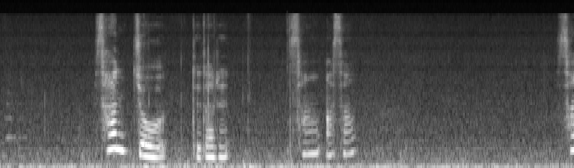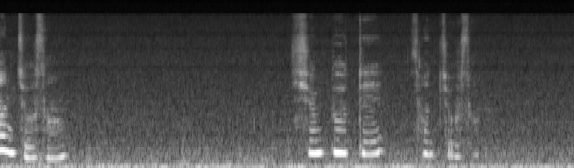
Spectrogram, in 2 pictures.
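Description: A young woman speaks softly and close to a microphone, in short bursts with pauses.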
